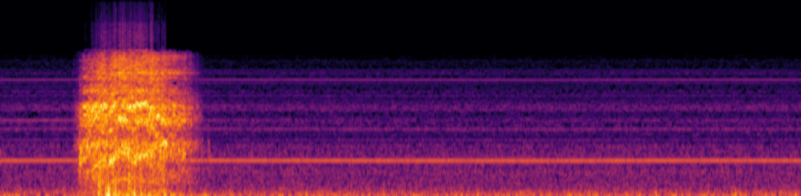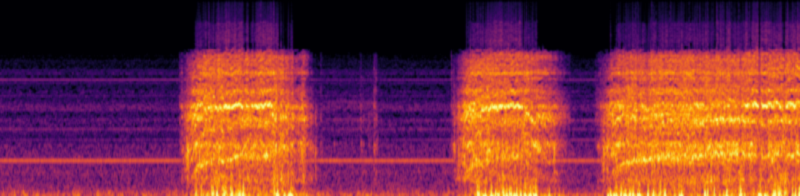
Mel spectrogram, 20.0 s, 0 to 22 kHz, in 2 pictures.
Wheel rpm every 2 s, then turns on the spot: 80, 0, 0, 0, 0, 0, 100, 40, 100, 210.
none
